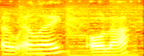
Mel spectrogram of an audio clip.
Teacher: the letter H is silent you hear that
